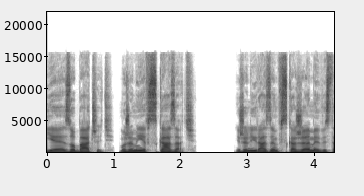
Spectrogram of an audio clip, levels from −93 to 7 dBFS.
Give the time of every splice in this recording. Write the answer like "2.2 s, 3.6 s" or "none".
1.0 s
